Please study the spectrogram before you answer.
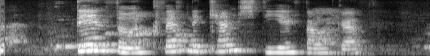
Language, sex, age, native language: Icelandic, female, 12, Icelandic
